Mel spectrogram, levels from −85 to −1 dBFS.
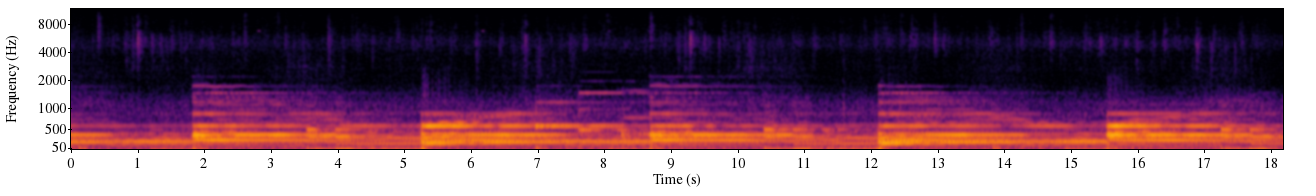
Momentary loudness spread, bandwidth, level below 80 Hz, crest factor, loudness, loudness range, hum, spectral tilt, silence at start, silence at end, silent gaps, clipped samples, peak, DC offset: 10 LU; 7.8 kHz; -42 dBFS; 16 dB; -24 LUFS; 3 LU; none; -9.5 dB/octave; 0 s; 0 s; none; under 0.1%; -6 dBFS; 0.5%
